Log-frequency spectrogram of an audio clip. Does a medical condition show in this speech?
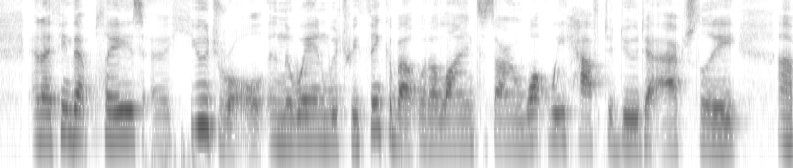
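No.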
